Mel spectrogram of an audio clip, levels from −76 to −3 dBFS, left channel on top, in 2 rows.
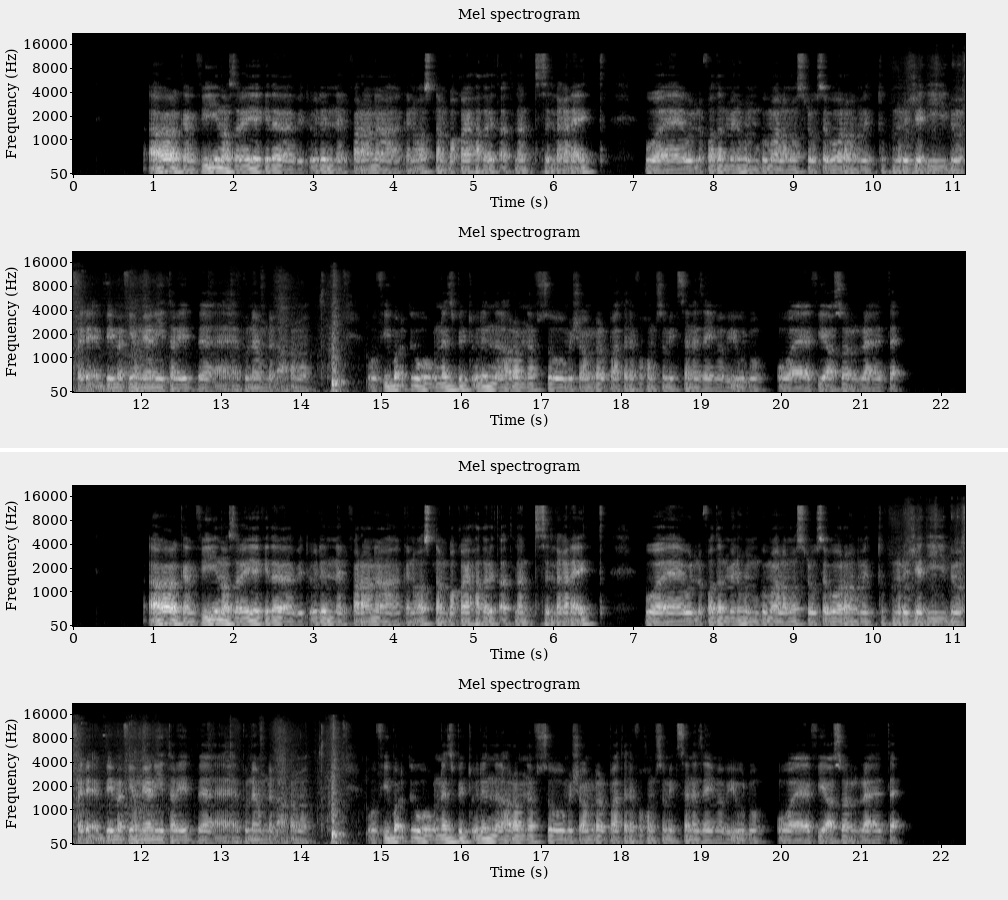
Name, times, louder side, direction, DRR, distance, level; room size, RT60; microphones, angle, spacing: voice 1, 1.0-6.5 6.8-14.1 14.5-21.4, right 2 dB, 25° right, 0.4 m, -27 dB
sound 1, 10.2-15.2, right 2 dB, 70° right, 0.7 m, -38 dB
2.9 x 2.0 x 3.2 m
head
